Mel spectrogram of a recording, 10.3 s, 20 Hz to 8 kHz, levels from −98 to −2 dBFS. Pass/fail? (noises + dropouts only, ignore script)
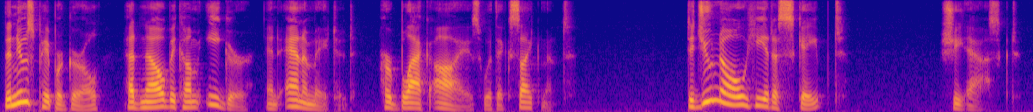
pass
